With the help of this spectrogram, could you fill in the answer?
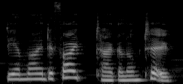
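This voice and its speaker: An actress playing a frank, teasing, sociable neighbour in an audio drama, with a blunt and playful manner. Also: female voice, a little high, lively intonation, brisk, faint music behind, close to an everyday voice.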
